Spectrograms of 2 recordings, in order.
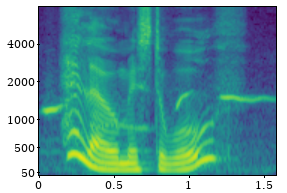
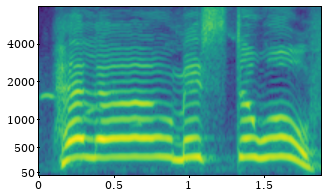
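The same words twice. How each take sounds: First: It is said at a quiet, normal level. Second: It is shouted very loudly.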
